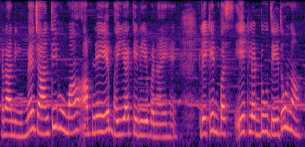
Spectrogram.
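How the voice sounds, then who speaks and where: High voice, pleading, plaintive little girl, played by a woman, faint music behind. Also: unhurried, mellow.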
